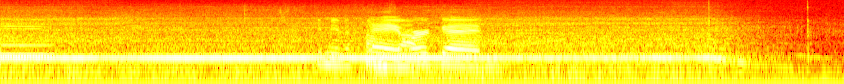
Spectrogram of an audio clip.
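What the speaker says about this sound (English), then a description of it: "this blender never disappoints" A blender runs at full speed while making raw nachos, a loud, steady drone with a high whine. Voices talk briefly over it before the motor winds down near the end.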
